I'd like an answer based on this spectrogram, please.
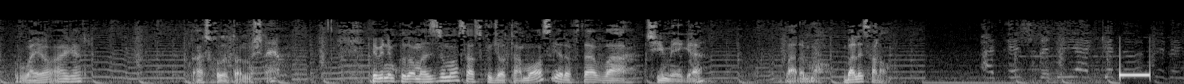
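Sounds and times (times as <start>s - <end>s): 
speech: 0.2s - 1.2s, 1.9s - 3.0s, 3.7s - 7.2s, 7.8s - 9.0s
telephone tone as a caller connects to a radio call-in show: 11.2s - 11.6s.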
